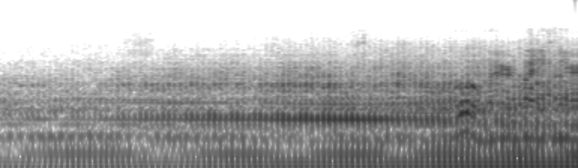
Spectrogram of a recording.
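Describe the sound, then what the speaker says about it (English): An LAPD helicopter flies overhead, its low rapid rotor chop pulsing steadily and growing gradually louder, a thick drone heard close and dominant. "everybody hearing that helicopter?"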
